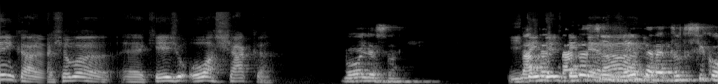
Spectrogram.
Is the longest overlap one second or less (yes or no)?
no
